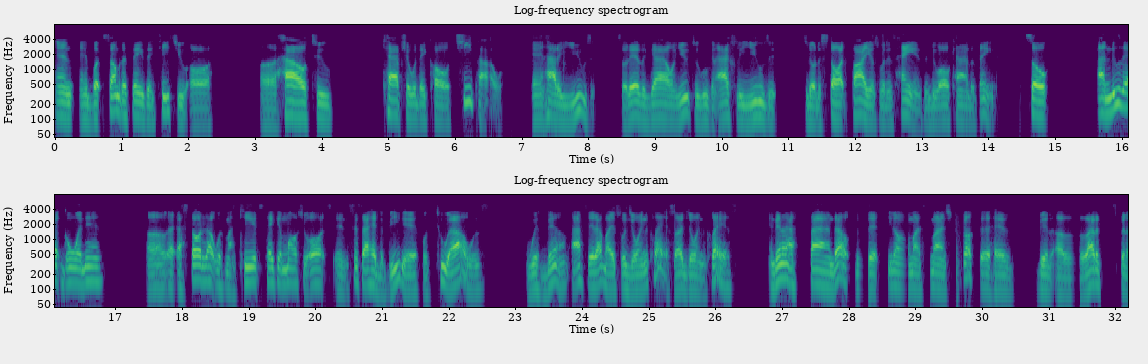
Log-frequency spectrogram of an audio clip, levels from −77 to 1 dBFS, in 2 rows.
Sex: male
